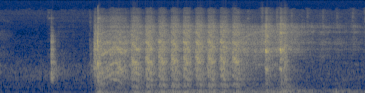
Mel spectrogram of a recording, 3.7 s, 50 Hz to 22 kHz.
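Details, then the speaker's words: 1989 Toyota Land Cruiser FJ62 barn find, sat about 8 years, with nine gallons of fuel added: starter cranks at about four turns a second, fires a couple of times, then dies. Owner suspects leftover starting fluid caused the near start. "Oh, dang. Did you hear that? That time it almost started. Might have just been leftover starting fluid."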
